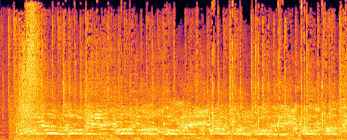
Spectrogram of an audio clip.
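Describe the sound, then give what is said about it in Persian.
A large crowd of protesters in Iran chants slogans against the leaders of the Islamic Republic loudly and continuously, many voices merging into a dense roar, with a sharp crack or bang near the start; security forces fire shots into the air. “شعار معترضان علیه سران جمهوری اسلامی و شلیک هوایی نیروهای امنیتی.”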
